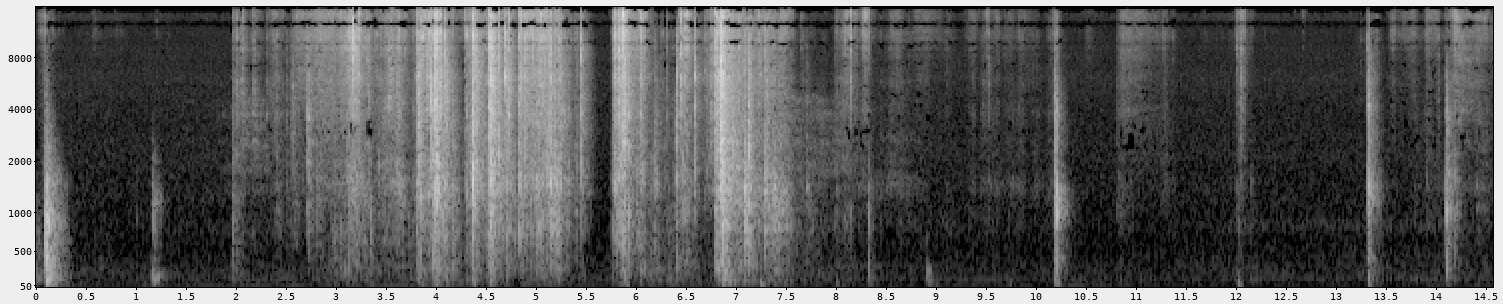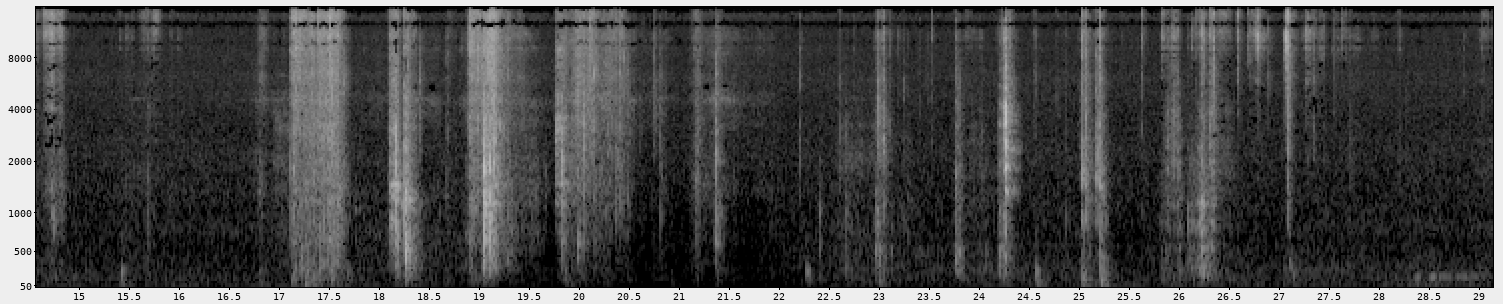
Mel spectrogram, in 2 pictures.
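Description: Cardboard and paper packaging being torn open and handled, in two longer stretches of tearing and rustling with scattered clicks and taps between.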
